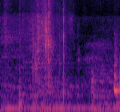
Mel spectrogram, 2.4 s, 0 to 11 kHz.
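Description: Mid-1960s Paravia traction elevator car: a few sharp clicks and knocks, one about a third of a second in and two more around a second in, over a steady low hum.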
